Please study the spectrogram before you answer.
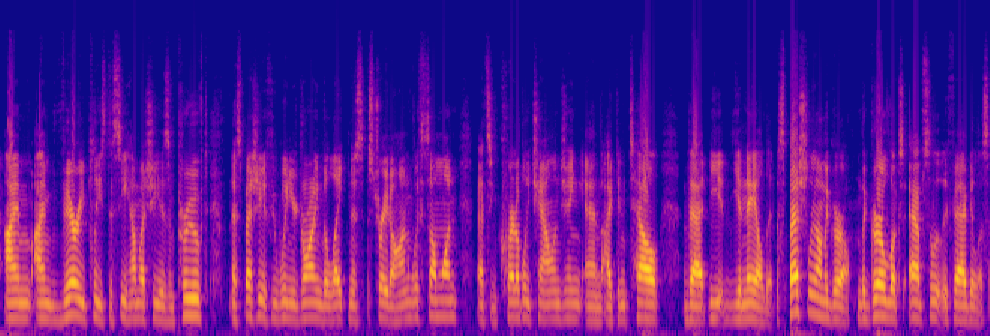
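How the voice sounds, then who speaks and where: A hoarse man who has lost his voice, an art teacher critiquing a student's drawing in a casual, encouraging way with frequent fillers. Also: fairly high pitch, fairly bright tone. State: losing his voice.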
